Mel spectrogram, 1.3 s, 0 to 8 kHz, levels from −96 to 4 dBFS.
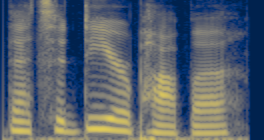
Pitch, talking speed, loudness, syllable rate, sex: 190 Hz, 180 wpm, -16 LUFS, 4.1 syllables/s, female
